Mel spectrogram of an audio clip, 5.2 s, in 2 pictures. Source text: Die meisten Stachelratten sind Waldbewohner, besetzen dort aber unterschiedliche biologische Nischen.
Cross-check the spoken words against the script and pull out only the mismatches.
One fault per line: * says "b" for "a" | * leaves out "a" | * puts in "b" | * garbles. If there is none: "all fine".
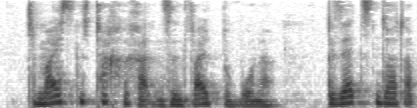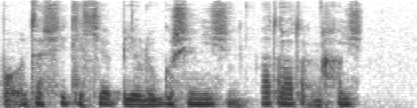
* garbles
